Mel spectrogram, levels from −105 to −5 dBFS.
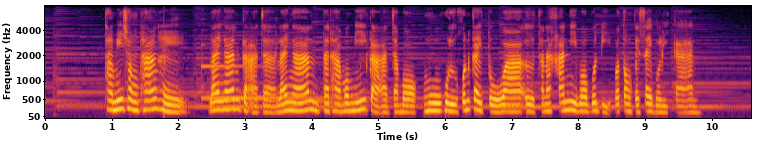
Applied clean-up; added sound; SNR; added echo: none; Harp + Glass; 17 dB; none.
